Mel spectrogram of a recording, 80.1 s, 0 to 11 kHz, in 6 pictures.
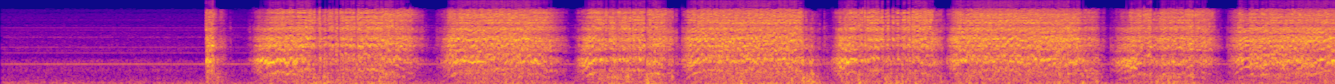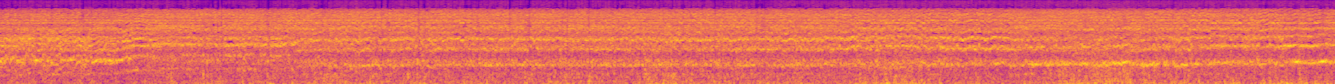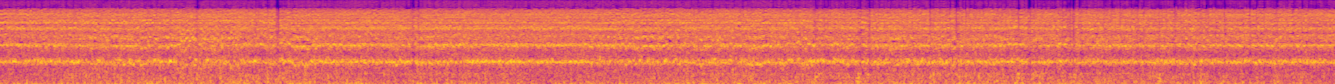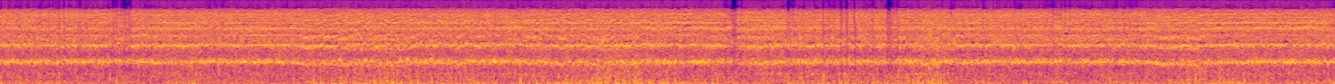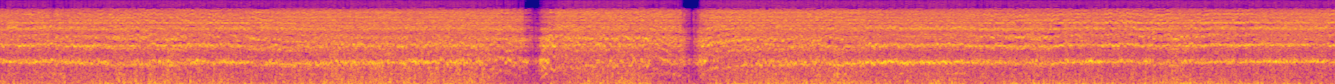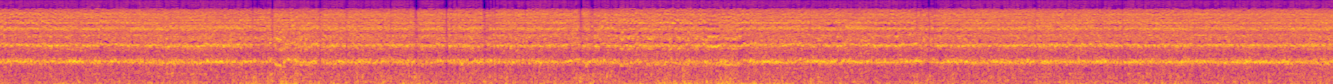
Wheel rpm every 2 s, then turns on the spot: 0, 90, 70, 100, 100, 80, 90, 140, 180, 200, 200, 200, 210, 220, 220, 230, 230, 240, 230, 230, 230, 230, 220, 220, 230, 230, 230, 220, 190, 120, 140, 220, 220, 240, 230, 230, 220, 230, 240, 230.
8-12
